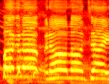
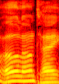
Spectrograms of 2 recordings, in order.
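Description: First: The delivery is exaggerated, with a lot of energy. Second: The delivery is flat and dry, with little energy. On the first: "That's too much" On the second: "I don't like your damn dry ass tone"

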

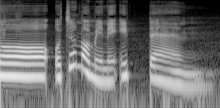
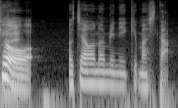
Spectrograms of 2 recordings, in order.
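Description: First: It is said in a Kansai dialect accent. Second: It is said in standard Tokyo-area Japanese.

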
